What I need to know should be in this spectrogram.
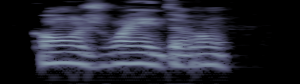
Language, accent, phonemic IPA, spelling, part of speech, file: French, Canada, /kɔ̃.ʒwɛ̃.dʁɔ̃/, conjoindrons, verb, LL-Q150 (fra)-conjoindrons.wav
- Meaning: first-person plural simple future of conjoindre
